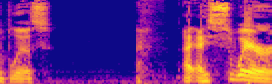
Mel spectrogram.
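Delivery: plain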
